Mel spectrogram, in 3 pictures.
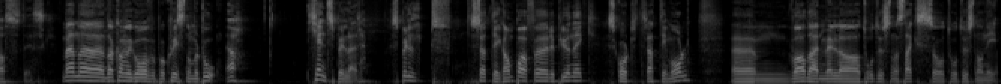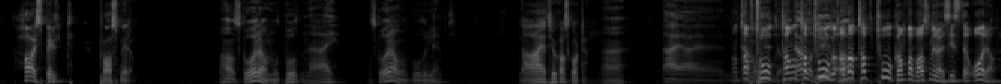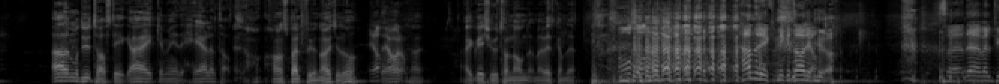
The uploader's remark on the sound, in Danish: Live fra Sportsbaren. Ny livepod fra Sportsbaren.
